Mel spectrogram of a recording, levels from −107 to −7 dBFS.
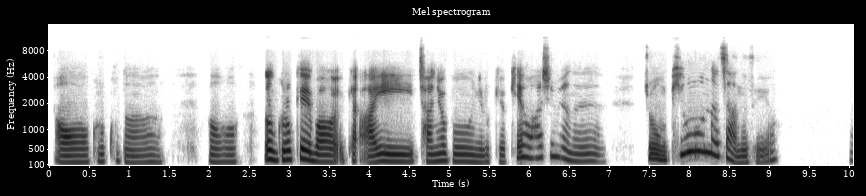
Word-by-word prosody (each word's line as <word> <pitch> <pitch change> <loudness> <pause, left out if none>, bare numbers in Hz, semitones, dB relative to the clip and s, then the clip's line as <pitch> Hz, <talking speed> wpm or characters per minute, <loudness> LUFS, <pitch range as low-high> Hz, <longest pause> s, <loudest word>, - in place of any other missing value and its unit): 어 165 +1 +2
그렇구나. 170 -3 -8 0.6
어 170 -1 -4 0.3
그럼 235 -2 +6
그렇게 230 +1 +6
막 175 -3 +4
이렇게 - - -4
아이 180 +2 +3
자녀분 180 -2 -1
이렇게 170 +1 -7
케어하시면은 255 - -4 0.5
좀 120 -4 +1
피곤하지 390 -5 +2
않으세요? 170 +1 -5 0.9
아 205 - -14
180 Hz, 235 characters per minute, -24 LUFS, 170-230 Hz, 0.9 s, 그럼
